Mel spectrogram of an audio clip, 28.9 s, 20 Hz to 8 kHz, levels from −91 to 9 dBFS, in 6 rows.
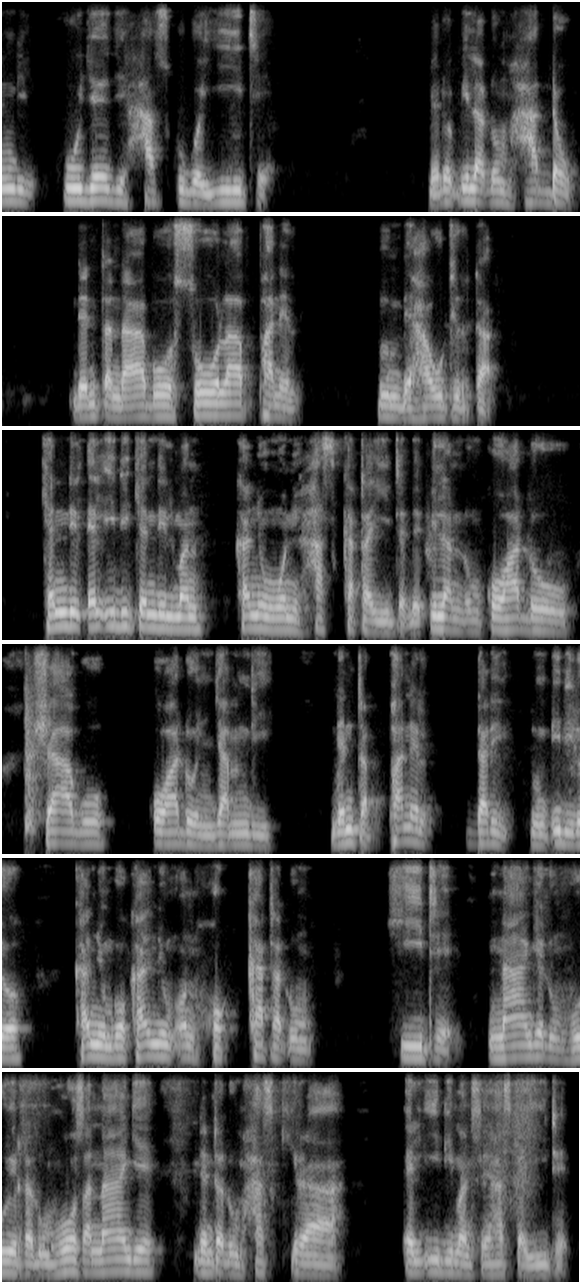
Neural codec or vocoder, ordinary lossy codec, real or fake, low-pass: none; Opus, 32 kbps; real; 7.2 kHz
